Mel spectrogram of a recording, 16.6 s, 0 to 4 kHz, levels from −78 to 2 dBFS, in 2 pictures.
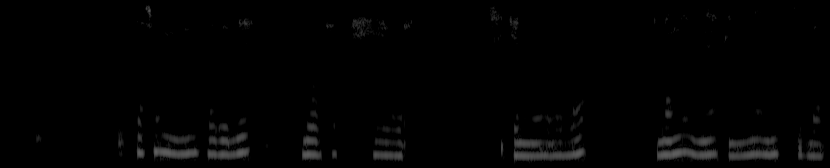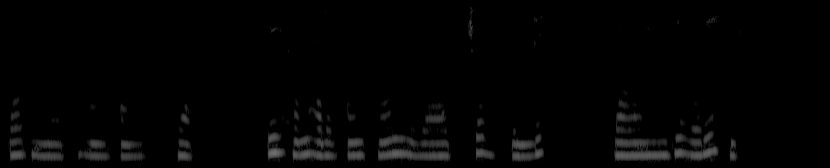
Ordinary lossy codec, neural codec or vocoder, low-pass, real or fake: AAC, 24 kbps; none; 3.6 kHz; real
